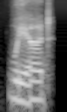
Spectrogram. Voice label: "weird", Indian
